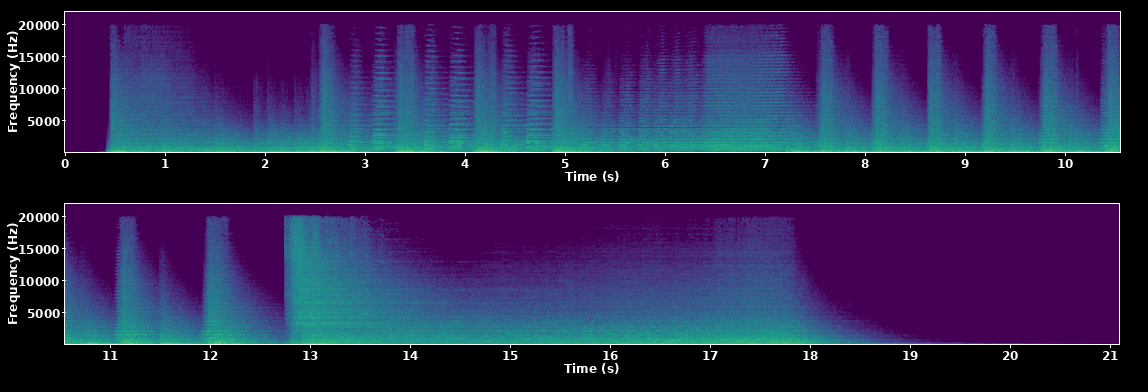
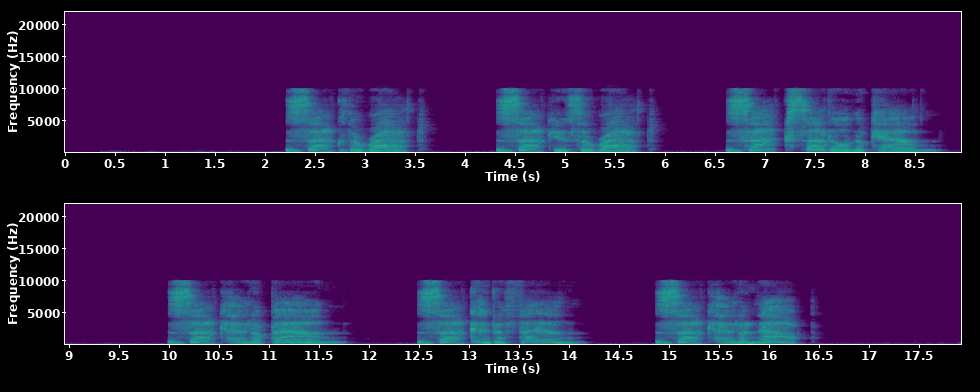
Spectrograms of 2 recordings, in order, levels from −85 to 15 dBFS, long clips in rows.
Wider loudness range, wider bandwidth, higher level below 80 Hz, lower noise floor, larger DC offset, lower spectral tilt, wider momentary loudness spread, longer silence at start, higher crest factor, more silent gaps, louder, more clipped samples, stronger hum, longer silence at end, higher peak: first, 5 LU vs 2 LU; first, over 20 kHz vs 10.5 kHz; first, -32 dBFS vs -70 dBFS; first, -83 dBFS vs -76 dBFS; neither; first, -5.5 dB/octave vs -0.5 dB/octave; about the same, 8 LU vs 10 LU; second, 0.4 s vs 2.2 s; about the same, 18 dB vs 20 dB; neither; first, -20 LUFS vs -28 LUFS; neither; neither; first, 2.3 s vs 1.6 s; first, -2 dBFS vs -12 dBFS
